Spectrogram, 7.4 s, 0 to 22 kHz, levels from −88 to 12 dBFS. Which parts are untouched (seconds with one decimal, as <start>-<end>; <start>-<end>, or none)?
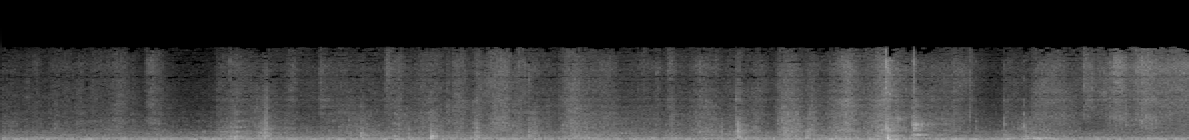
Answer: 0.0-0.9; 2.8-3.3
